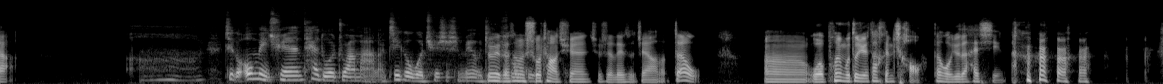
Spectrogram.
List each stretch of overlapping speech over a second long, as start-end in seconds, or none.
none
